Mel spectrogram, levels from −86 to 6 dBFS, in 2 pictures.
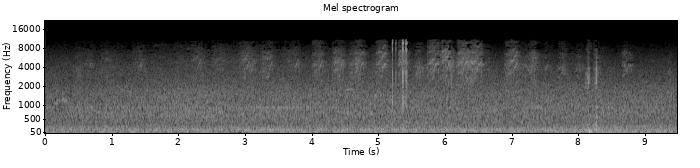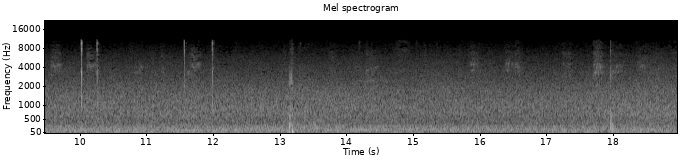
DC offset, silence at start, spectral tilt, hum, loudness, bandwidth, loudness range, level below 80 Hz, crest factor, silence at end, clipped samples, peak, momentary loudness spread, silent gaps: under 0.1%; 0 s; -4 dB/octave; none; -32 LUFS; 11.5 kHz; 5 LU; -40 dBFS; 26 dB; 0 s; under 0.1%; -4 dBFS; 6 LU; none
